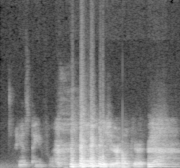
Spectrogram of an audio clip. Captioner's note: laughing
